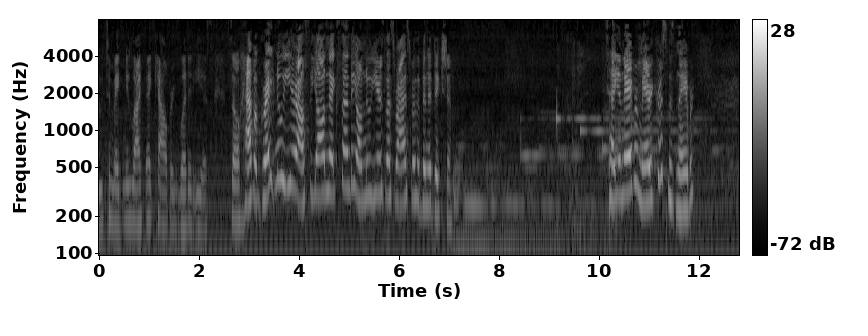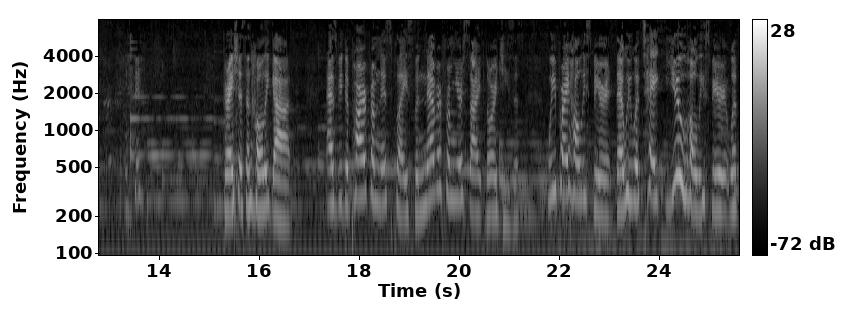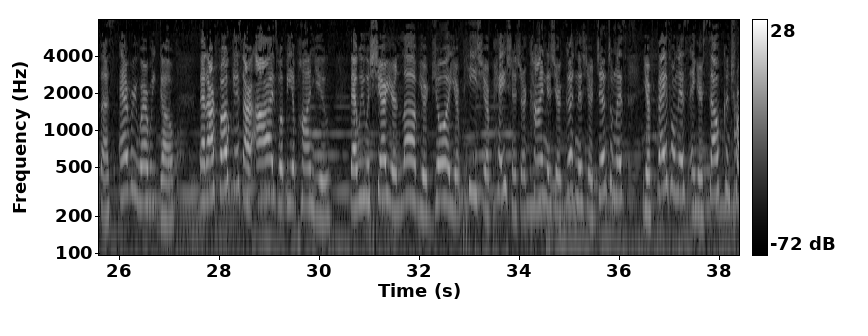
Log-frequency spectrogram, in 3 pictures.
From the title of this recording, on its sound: Christmas Worship Service New Life At Calvary Church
